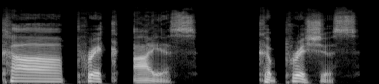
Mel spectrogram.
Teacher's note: this word has three syllables with the stress on the second syllable keep in mind that the first syllable has that schah sound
